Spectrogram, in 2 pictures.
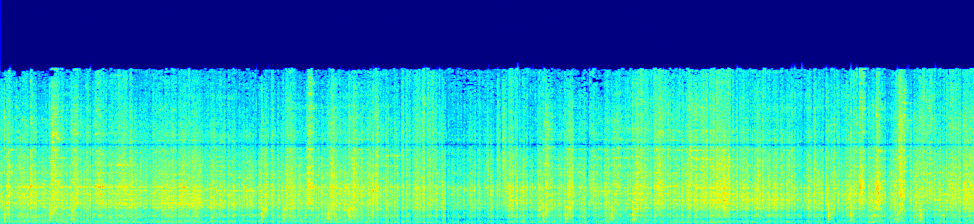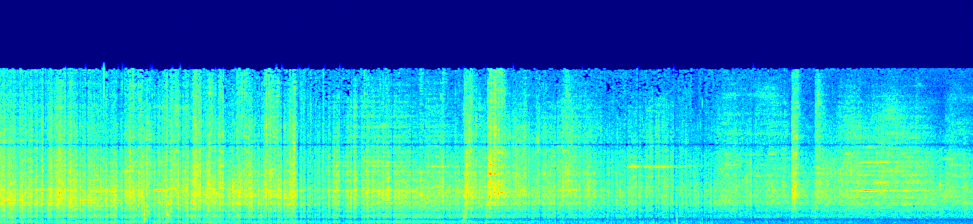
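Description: Long freight train of covered sliding-wall wagons rolling slowly past, its wheels clicking over the rail joints over a steady rumble. The sound eases somewhat about two-thirds of the way through, and a few faint high wheel squeals come near the end.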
